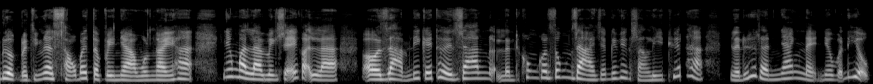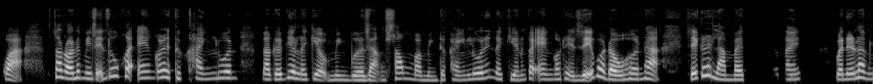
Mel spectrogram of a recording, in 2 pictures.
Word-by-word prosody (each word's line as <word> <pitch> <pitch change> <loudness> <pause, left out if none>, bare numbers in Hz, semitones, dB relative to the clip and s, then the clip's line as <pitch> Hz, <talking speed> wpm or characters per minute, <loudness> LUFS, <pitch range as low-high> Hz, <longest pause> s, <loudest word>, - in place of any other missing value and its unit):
được 260 -5 +6
đó 205 - +1
chính 220 +3 -8
là 270 -1 +6
6 210 -5 +1
bài 280 +5 +3
tập 235 -4 0
về 210 0 +2
nhà 205 -2 +4
1 200 +1 -3
ngày 210 0 +4
ha. 250 -1 +2 0.3
Nhưng 355 +1 -3
mà 315 - +9
là 240 -4 +6
mình 220 -1 -1
sẽ, 290 +7 +2
gọi - - +3
là, 205 -3 +4 0.2
ờ, 230 0 +7
giảm 230 -4 +2
đi 275 - -3
cái 275 -1 +2
thời 285 -5 +2
gian, 275 +3 +1
gọi 250 - -8
là, 200 - -3
không 320 -1 -9
có 310 - +1
dông 325 +1 -5
dài 255 -7 +4
trong 235 +1 -9
cái 270 - -6
việc 295 -3 -6
giảng 190 -2 -7
lý 200 +2 -6
thuyết 380 - -7
ha, 390 - -2 0.3
giảng 195 -2 -1
lý - - -4
thuyết 395 - -2
là 245 - +3
nhanh 270 +5 -4
này, 205 -4 -2
nhưng 220 0 -7
vẫn - - -6
hiệu 335 +2 0
quả. - - +2 0.3
Sau 340 - +5
đó 270 -3 +7
là 305 - -1
mình 270 -3 -4
sẽ - - -1
giúp 385 +2 -2
các 385 - +5
em 300 +1 -3
có 310 - 0
thể 330 - +2
thực 280 -3 -7
hành 260 -3 -4
luôn. 295 +1 -1 0.3
Và 240 - +1
cái 240 0 +1
việc 295 +1 +2
là, 235 -3 -2
kiểu, 230 -5 -1
mình 205 +1 -8
vừa 200 -1 0
giảng 195 0 -3
xong 265 +4 -2
và 215 - -2
mình 195 -1 -9
thực 220 +3 -9
hành 210 -1 -8
luôn 255 +3 +1
ấy, 300 - -7
nó 255 -6 -5
khiến 220 -2 -5
các - - -1
em 240 -1 -2
có 240 - -5
thể 255 - -3
dễ 195 - +3
vào 360 - +3
đầu 215 -6 +5
hơn 250 +1 -2
ha, 265 -2 +2 0.3
dễ - - +6
có 410 - +1
thể - - +3
làm 225 -4 0
bài 220 - +2 0.3
tập 235 - -25
này. 230 +2 -4 0.3
Và 235 - +2
nếu 245 +1 +2
làm 310 -4 +2
245 Hz, 335 wpm, -22 LUFS, 215-280 Hz, 0.3 s, mà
